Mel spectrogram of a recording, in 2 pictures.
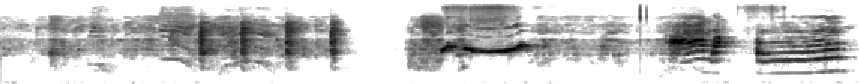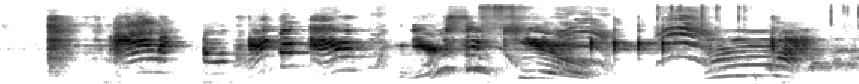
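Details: Pet Indian Ringneck parrot dancing and chattering indoors: a long, varied stream of talking-like syllables, whistled sweeps, rising and falling arcs and clipped notes, with brief pauses between phrases.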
